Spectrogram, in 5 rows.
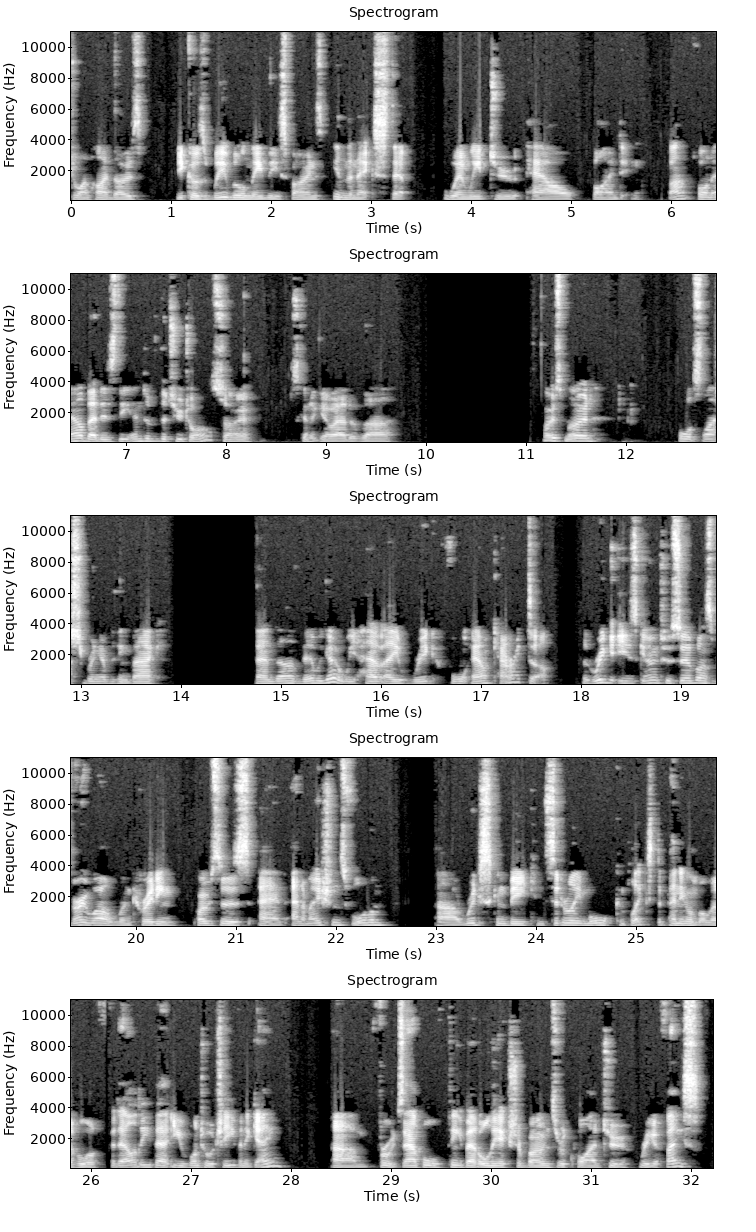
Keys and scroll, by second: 8.1 ctrl+Tab, 12.0 /, 14.3 ctrl+Tab.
